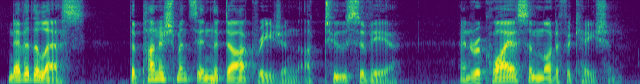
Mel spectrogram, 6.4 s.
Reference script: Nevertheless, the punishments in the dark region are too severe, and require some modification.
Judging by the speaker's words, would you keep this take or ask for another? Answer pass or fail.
pass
